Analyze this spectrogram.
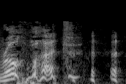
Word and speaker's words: robot: But you put the stress on the first syllable. And that's wrong? Yeah, no, it's robot. Second syllable. Robot. Not robot.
